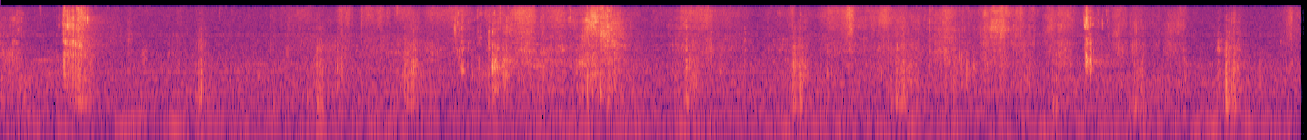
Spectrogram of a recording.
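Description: A person biting and chewing food close to a clip-on microphone: irregular crisp crunches and wet mouth clicks, over a faint steady low hum.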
